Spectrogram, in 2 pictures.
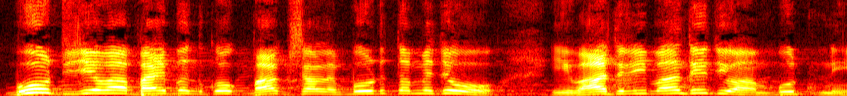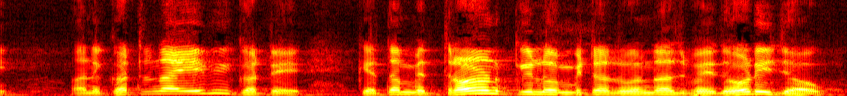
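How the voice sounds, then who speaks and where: A man's voice: sits high, animated, normal speed, a bit bright. A man, telling joking folk stories on a stage at a devotional gathering in a chatty, sing-song way. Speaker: folk storyteller and devotional singer.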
